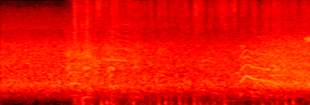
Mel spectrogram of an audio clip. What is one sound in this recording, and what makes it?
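Football players collide with thuds and knocks.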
